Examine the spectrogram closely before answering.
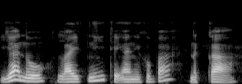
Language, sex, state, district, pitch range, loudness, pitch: Garo, male, Meghalaya, South Garo Hills, 115-160 Hz, -19 LUFS, 130 Hz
